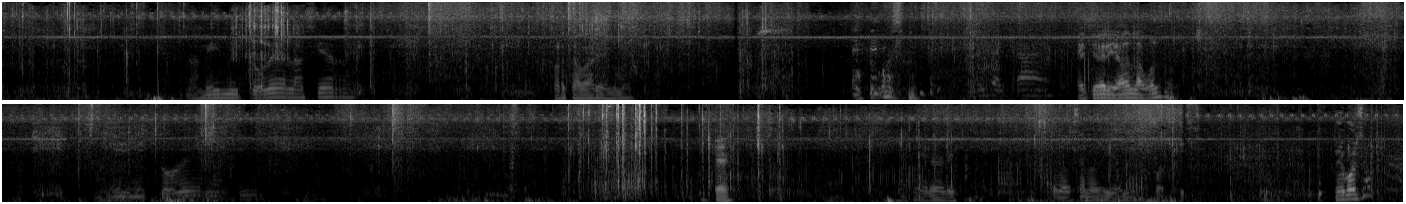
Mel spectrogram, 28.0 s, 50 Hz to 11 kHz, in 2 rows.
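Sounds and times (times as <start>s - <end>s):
leafy branches rustling: 2.1s - 7.9s, 9.2s - 25.9s.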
